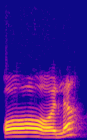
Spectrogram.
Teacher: Reason is یہاں پر تھک قاف ہے. ہم جیسے قاف کو پروناؤنس کریں گے الف اس کو فالو کرے گا. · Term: تفخیم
